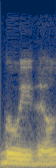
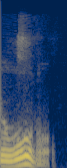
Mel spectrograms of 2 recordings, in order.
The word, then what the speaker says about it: Louisville: I currently live in the city of Louisville, and it's not pronounced Louisville. It's Louisville, and I know it's Louisville.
